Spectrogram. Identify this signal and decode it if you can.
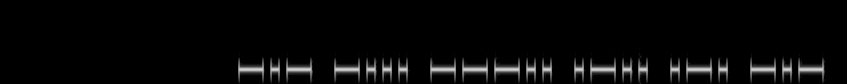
Morse code, heard as a keyed tone, about 15 wpm, 700 Hz. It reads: KB8LRK
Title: USA Call Signs - 6 Characters - Repeated 3x - 15wpm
